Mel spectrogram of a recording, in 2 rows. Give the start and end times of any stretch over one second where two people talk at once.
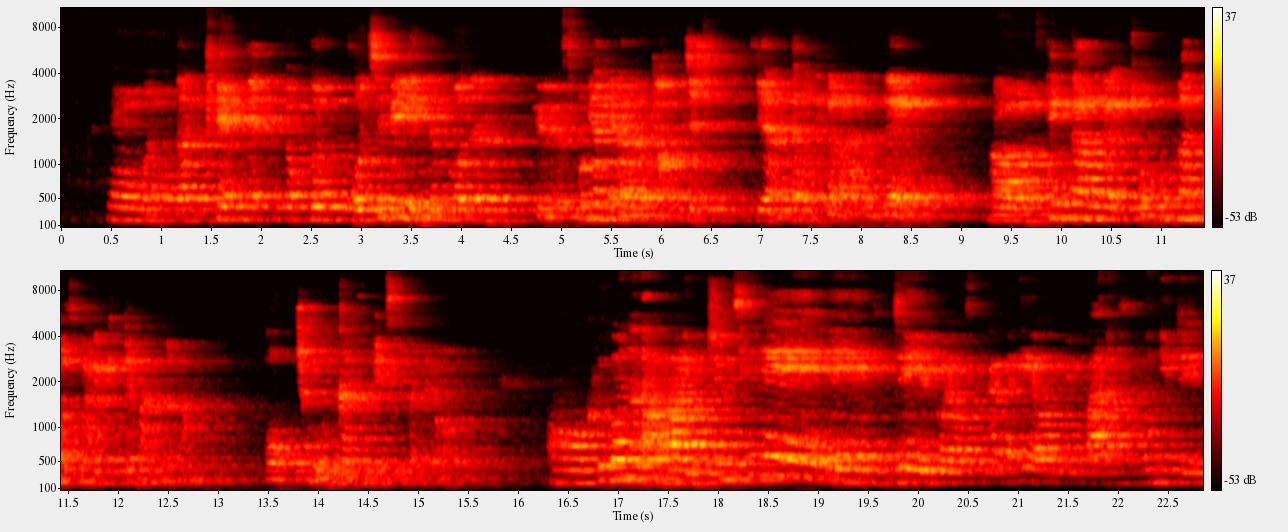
none

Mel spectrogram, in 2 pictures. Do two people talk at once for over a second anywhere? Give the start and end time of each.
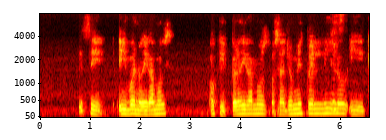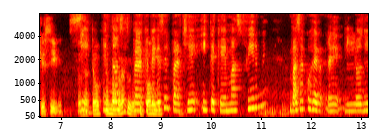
7.4-9.0

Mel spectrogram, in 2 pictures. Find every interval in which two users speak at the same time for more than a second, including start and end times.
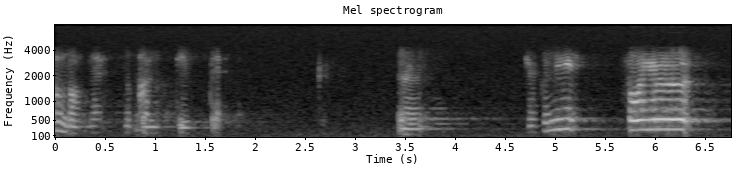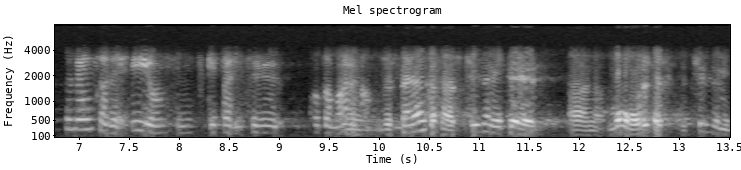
9.6-10.8

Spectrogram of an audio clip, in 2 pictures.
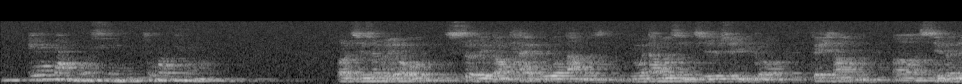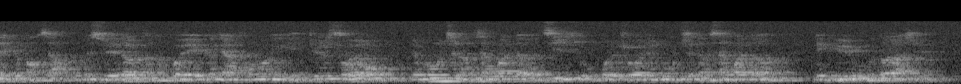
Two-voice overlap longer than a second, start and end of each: none

